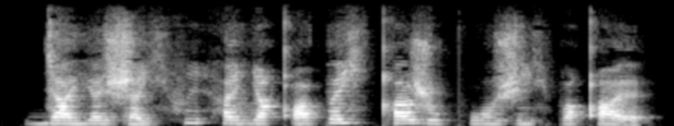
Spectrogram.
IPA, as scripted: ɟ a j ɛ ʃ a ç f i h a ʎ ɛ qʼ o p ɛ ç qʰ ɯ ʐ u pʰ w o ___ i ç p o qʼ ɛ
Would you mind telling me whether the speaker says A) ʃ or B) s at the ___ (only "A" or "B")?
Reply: A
